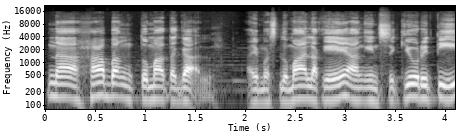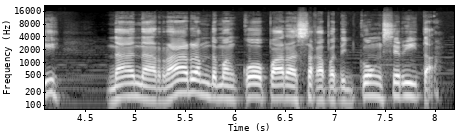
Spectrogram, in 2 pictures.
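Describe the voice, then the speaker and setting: A Filipino man narrates a personal story in a dramatic radio announcer's style. His voice sits a bit high for a man and is clear and resonant. Music plays behind him. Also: darkish tone. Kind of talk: dramatic narration of a listener's letter in first person. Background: background music.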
